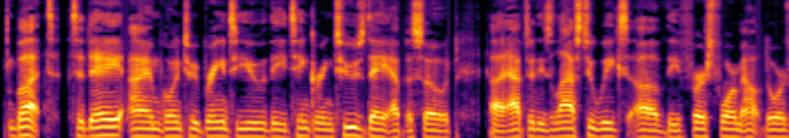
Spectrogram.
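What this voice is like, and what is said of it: Sore, strained throaty voice. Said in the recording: “my throat has been killing me ... my nose and throat are kind of feeling that. So excuse the voice”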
